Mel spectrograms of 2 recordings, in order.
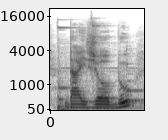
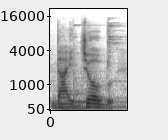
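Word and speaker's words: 大丈夫: Attention à la prononciation, ce n'est pas un J comme en français daijoubu, mais daijoubu. C'est comme si vous aviez un D et un J collés ensemble.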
